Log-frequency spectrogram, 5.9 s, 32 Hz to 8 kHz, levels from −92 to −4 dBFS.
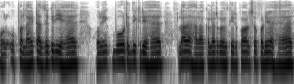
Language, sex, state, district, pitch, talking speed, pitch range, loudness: Rajasthani, male, Rajasthan, Nagaur, 130 Hz, 215 wpm, 125-135 Hz, -14 LUFS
